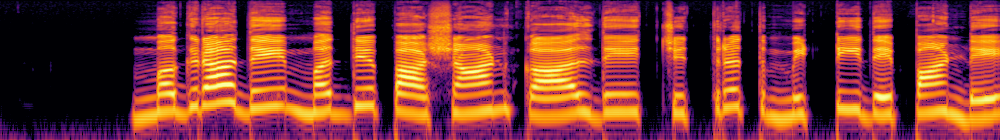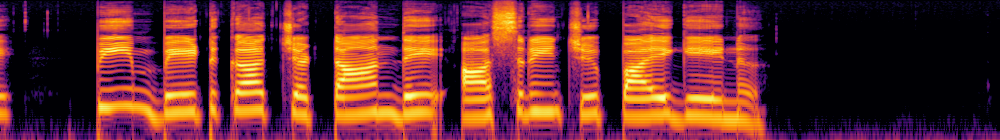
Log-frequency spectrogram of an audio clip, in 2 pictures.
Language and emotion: Dogri, neutral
